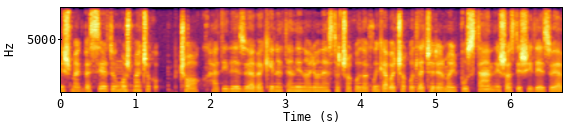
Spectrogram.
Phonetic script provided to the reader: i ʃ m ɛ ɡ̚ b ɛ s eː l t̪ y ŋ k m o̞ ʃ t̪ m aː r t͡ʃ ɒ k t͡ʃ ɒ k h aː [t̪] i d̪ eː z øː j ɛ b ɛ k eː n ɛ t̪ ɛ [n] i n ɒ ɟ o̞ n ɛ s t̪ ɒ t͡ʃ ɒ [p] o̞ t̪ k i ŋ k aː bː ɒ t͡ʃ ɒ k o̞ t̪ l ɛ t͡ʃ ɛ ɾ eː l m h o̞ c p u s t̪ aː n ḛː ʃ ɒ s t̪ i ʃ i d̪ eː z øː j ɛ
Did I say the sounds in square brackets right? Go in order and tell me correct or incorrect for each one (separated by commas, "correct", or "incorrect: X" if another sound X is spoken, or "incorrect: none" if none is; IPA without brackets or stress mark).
correct, incorrect: nː, incorrect: k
